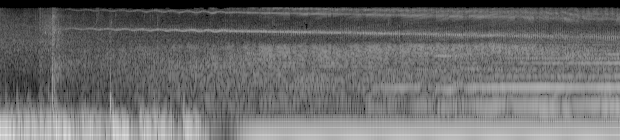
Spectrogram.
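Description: Live electronic music from synthesizers. The beat and percussion drop out about two seconds in, leaving a steady deep bass drone under high, slowly falling, wavering synth tones.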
